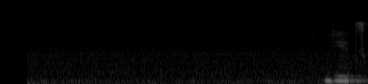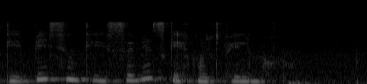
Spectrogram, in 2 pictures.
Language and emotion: Russian, neutral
